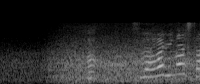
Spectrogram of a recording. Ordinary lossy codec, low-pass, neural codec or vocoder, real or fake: MP3, 48 kbps; 7.2 kHz; codec, 16 kHz, 6 kbps, DAC; fake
